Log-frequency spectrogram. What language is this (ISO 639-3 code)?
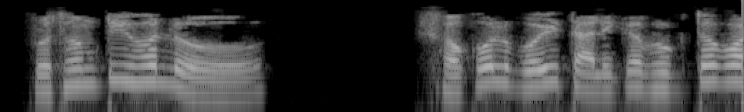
ben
